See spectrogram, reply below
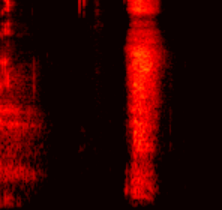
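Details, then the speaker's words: Simulated scenario, a woman acting as a CEO addressing a meeting: trailing speech, a short pause, then one loud, sharp acted sneeze, which she attributes to allergies from flowers in the room. "I'm sorry. Please excuse me. That might happen every once in a while. Uh, this conference room is fantastic. However, those flowers at the that are adorning the room are um not great for my allergies."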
